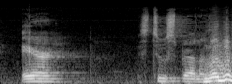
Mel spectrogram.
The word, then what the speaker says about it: Er: So Rosh, but they'll pronounce it same as Air. Air. Air. I think he'll pronounce it He'll pronounce it the same.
